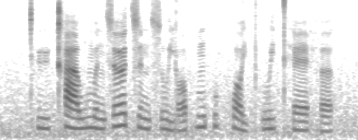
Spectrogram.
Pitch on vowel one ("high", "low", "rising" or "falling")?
rising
